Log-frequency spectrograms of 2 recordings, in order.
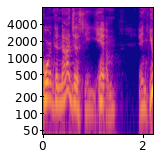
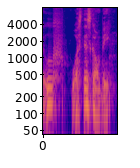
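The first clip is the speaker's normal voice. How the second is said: much softer, lower worried aside; dreading hush; 5 semitones lower, 13 dB quieter than usual. Retold or imitated. Cicero dreads what Jimmy will say, hushed. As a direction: brace for bad news, barely voiced.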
